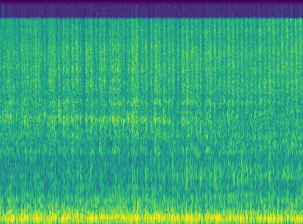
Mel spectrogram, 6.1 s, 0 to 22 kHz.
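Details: 1972 Plymouth Duster, 440 six-pack bored .030 over, big high-energy comp cam, 1350 CFM carbs, 727 trans: deep, uneven, loping idle with irregular beats; rough idle, cause not pinned down.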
